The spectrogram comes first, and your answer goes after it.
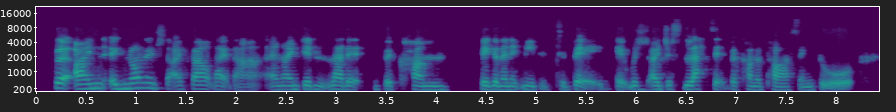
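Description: At a moderate pace, a voice in an English accent is heard speaking. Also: woman, fairly low pitch for a woman, ordinary pitch variation. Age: 30s. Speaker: EFT and eating disorder practitioner. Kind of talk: casual interview chat.

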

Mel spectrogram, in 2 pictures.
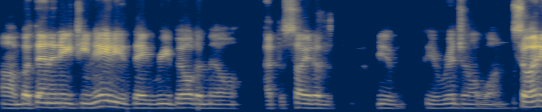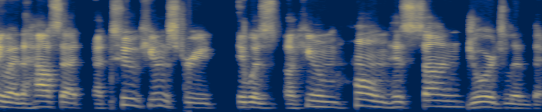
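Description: This man has an unremarkable speaking voice at a medium pitch, with an American accent. His pitch varies in an ordinary way. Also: moderate pace. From Pennsylvania, Levittown. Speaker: local history author. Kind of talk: interview.

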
